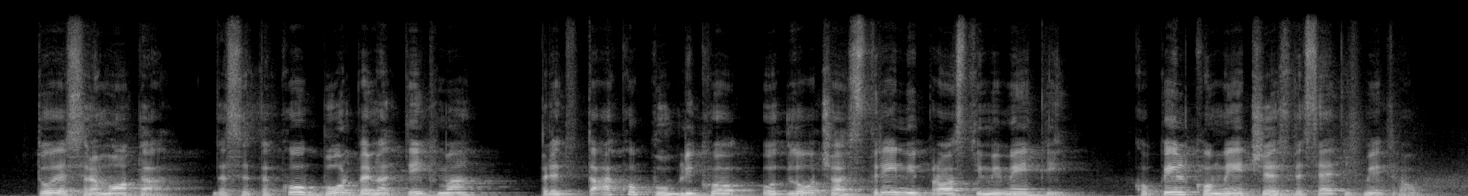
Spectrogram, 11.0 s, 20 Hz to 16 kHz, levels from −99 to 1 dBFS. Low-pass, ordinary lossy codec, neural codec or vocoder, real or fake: 14.4 kHz; none; codec, 44.1 kHz, 7.8 kbps, Pupu-Codec; fake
